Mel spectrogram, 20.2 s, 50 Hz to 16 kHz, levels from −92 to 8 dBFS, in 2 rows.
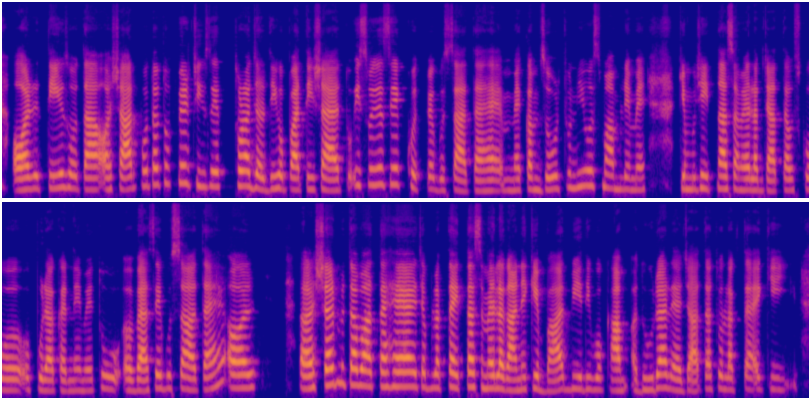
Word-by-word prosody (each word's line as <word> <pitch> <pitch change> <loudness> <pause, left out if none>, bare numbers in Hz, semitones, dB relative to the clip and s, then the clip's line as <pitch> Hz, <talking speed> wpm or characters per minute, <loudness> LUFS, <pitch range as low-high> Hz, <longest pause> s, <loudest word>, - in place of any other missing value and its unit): और 215 +3 +4
तेज़ 250 +1 -1
होता 225 -3 +2
और 215 - 0
शार्प 225 +3 +2
होता 305 +2 -1
तो 320 +1 -10
फिर 330 -1 +1
चीज़ें 275 -2 -3 0.2
थोड़ा 280 -1 +5
जल्दी 230 -3 -3
हो 240 - -1
पाती 215 0 +1
शायद। 200 -3 +3
तो - - -12
इस 290 +1 -6
वज़ह 305 +1 -2
से 310 0 -1
खुद 245 -3 -4
पे 225 - -4
गुस्सा 205 0 -3
आता 185 +2 -3
है। 195 0 -1
मैं 200 0 -7
कमज़ोर 220 +1 -3
तो 255 - -10
नहीं 260 +3 -7
हूँ 285 - -2
उस 280 - -11
मामले 230 -2 -3
में 210 0 -5 0.4
कि 230 - -1
मुझे 220 +2 -4
इतना 230 0 +2
समय 210 -3 -1
लग 205 -1 -2
जाता 190 0 0
है 200 - -2
उसको 205 0 -5
पूरा 200 -3 +1
करने 195 0 -5
में। 195 0 -8
तो 230 -3 -5
अ, 205 - -4
वैसे 195 +5 +3
गुस्सा 235 -1 -2
आता 205 +1 0
है 255 +10 -1
और 245 -1 +3 0.6
अ, 235 0 +6
शर्म 300 +6 +5
तब 295 -1 +5
आता 275 -1 +4
है 270 0 +6
जब 260 -3 -3
लगता 245 +2 +2
है 255 - +7
इत्ता 255 +2 +4
समय 235 -2 +1
लगाने 215 -2 +4
के 230 +1 0
बाद 195 +3 +1
भी 230 0 -5
यदि 220 0 -6
वो 215 -1 -7
काम 195 -1 +2
अधूरा 215 +5 0
रह 210 -5 -2
जाता 225 +5 -1
तो 235 +1 -7
लगता 215 +1 -4
है 215 - -1
कि 220 +7 -13
225 Hz, 215 wpm, -25 LUFS, 210-250 Hz, 0.6 s, है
